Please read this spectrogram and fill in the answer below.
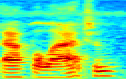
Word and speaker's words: Appalachian: It is pronounced Appalachian.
